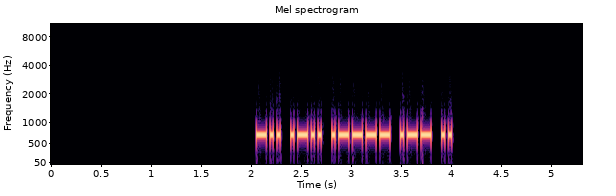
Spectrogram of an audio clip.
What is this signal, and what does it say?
Morse code, heard as a keyed tone, about 36 wpm, 700 Hz. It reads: DL1WI
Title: DXCC-100 Call Signs - 5 Characters - 35wpm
